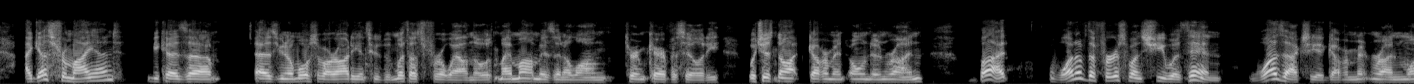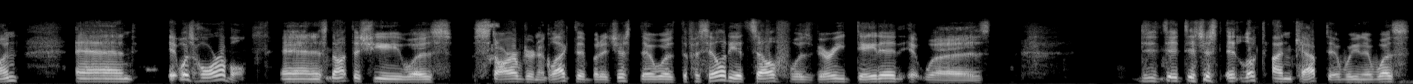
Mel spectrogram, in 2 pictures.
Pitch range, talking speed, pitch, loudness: 120-145 Hz, 195 wpm, 125 Hz, -19 LUFS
